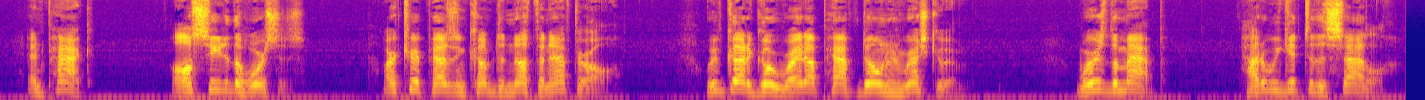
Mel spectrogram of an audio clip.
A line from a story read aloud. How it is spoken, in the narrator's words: he cried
